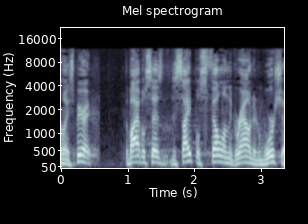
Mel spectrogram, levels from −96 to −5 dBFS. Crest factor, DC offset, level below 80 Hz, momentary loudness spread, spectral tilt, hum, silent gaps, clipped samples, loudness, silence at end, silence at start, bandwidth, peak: 16 dB; under 0.1%; -56 dBFS; 3 LU; -3.5 dB/octave; none; none; under 0.1%; -17 LUFS; 0 s; 0 s; 12.5 kHz; 0 dBFS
